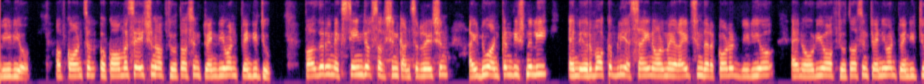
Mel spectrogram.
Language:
Malayalam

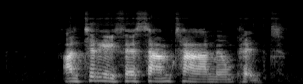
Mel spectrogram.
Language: Welsh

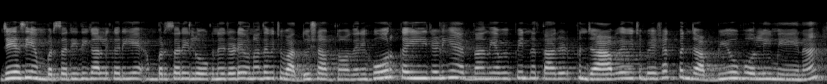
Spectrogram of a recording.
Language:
Punjabi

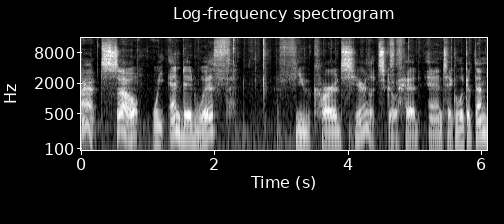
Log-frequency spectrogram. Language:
English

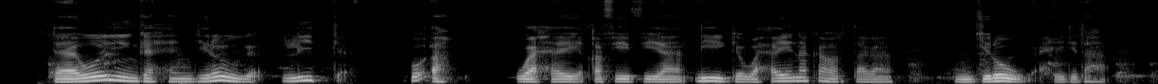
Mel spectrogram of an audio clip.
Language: Somali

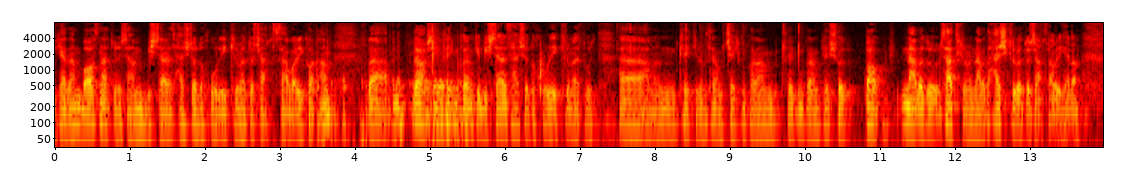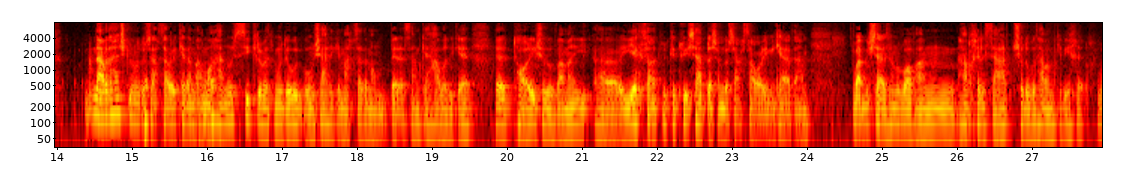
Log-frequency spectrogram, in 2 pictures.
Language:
Persian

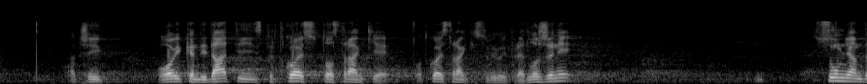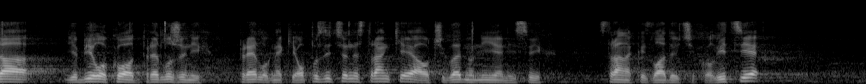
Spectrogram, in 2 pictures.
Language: Serbian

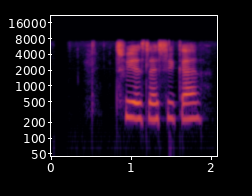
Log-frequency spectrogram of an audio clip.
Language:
Nepali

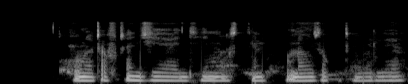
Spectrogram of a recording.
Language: Swahili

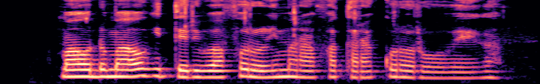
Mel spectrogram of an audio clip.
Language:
Kikuyu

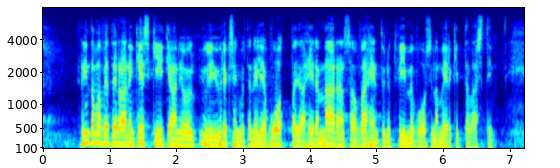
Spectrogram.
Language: Finnish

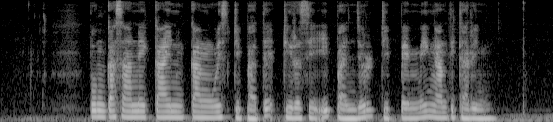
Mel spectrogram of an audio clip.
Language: Javanese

